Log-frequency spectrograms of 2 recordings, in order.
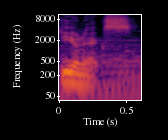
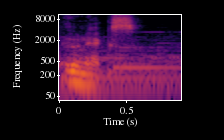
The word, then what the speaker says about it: Unix: Unix is pronounced Unix. It's not pronounced Unix or Unix.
